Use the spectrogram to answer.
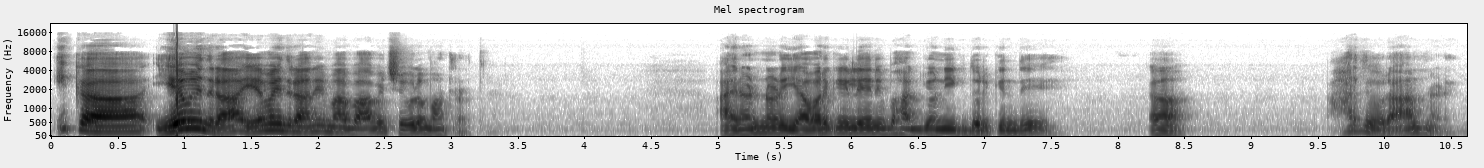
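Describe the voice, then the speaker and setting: A middle-aged man telling his personal religious testimony, swinging between loud, impassioned outbursts and low, hushed passages. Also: normal speed, pauses often. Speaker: preacher giving testimony. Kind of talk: emotional spoken testimony.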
